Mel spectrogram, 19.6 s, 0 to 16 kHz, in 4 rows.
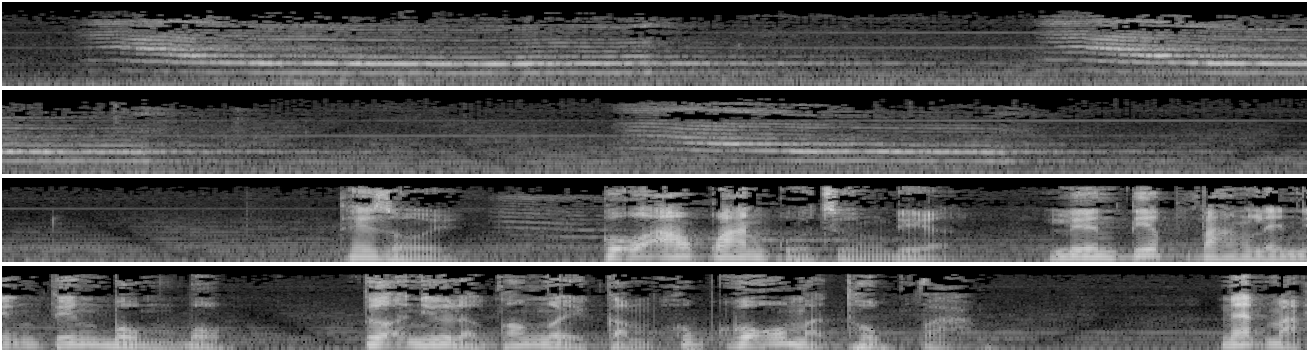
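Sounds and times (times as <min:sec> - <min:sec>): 
wild cat yowling mournfully: 0:00.3 - 0:03.2, 0:03.9 - 0:05.7, 0:07.2 - 0:09.0
speech: 0:11.1 - 0:18.4, 0:19.2 - 0:19.5.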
